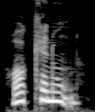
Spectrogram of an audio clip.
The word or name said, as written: rockkanon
